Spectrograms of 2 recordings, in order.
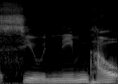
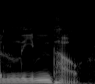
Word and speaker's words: Siu Nim Tao: Most Cantonese, they don't like to pronounce the sound of N. They change it to an L. – Right. – Hence the whole thing with Siu Nim Tao or Lim Tao. Nim is the correct educated Cantonese way of speaking it, but Lim is how most Hong Kong Chinese will say it.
